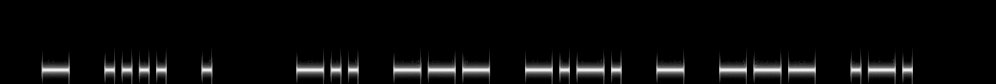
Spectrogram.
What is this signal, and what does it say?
Morse code, heard as a keyed tone, about 14 wpm, spaced as for 12 wpm, 680 Hz. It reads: THE DOCTOR
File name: Morsekurs / Witze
